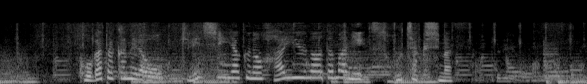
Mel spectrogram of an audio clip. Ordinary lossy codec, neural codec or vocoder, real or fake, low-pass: Opus, 64 kbps; vocoder, 44.1 kHz, 128 mel bands, Pupu-Vocoder; fake; 7.2 kHz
